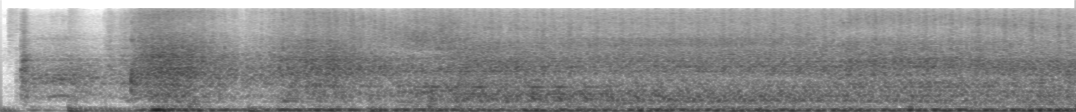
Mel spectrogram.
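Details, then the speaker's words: Mopar engine (car still using a ballast resistor) after reassembly, started with clip-on ignition connection: short crank, then catches and settles to a steady, even idle with no misses, quieter as it runs; sounds as good as before. "it goes better get quieter sounds good the engine sounds every bit as good as it did when it was on the engine runs down that's fantastic"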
